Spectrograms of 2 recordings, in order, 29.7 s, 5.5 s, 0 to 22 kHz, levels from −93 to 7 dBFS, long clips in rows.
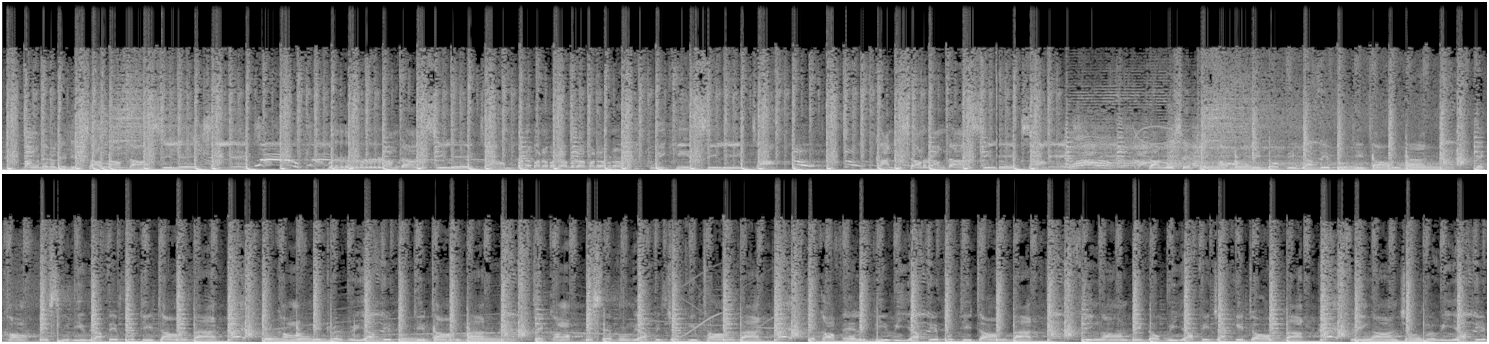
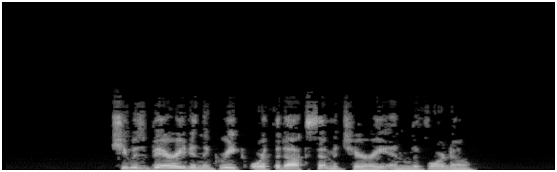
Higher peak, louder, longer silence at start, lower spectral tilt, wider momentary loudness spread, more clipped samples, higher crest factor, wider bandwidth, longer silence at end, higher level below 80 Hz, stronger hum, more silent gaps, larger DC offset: about the same, 0 dBFS vs -2 dBFS; first, -10 LUFS vs -20 LUFS; second, 0 s vs 1.1 s; about the same, -3.5 dB/octave vs -4 dB/octave; second, 4 LU vs 9 LU; first, 0.4% vs under 0.1%; second, 10 dB vs 20 dB; first, 17.5 kHz vs 9.4 kHz; second, 0 s vs 0.8 s; first, -18 dBFS vs -68 dBFS; neither; neither; first, 1% vs under 0.1%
